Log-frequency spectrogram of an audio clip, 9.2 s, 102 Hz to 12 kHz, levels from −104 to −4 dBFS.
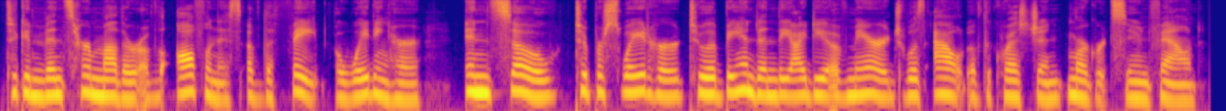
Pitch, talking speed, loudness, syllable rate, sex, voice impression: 195 Hz, 200 wpm, -18 LUFS, 5.8 syllables/s, female, feminine, adult-like, tensed, powerful, bright, clear, intellectual, friendly, elegant, lively, slightly sharp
